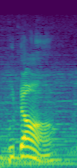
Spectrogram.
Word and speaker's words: Boudin: And while the French pronunciation of the family name is closer to Boudin, locals say it the anglicized way, the American way.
